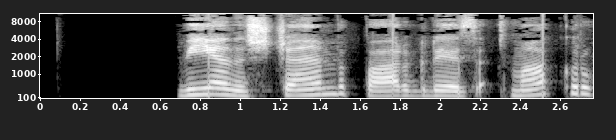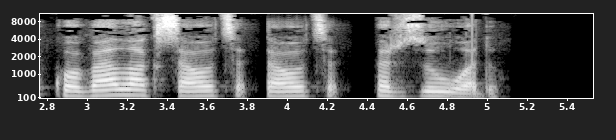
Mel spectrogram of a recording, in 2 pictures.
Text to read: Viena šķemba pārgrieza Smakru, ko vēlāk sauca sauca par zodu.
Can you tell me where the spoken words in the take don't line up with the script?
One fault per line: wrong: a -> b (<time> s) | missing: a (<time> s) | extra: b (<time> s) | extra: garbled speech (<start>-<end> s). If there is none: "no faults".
no faults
